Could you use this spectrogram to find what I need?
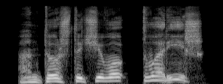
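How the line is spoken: Hoarse wheeze. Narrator (Russian): прохрипел я

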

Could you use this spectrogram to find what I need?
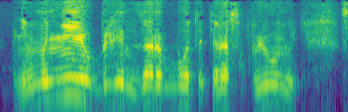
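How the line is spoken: Groaning. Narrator (Russian): стонал Протасов

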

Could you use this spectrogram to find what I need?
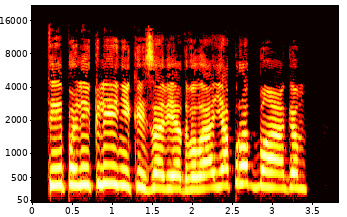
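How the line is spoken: Annoyed outburst. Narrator (Russian): выкрикнула раздосадованная Ульяна

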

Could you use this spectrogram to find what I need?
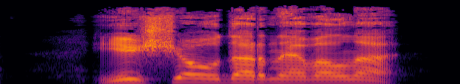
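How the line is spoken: Yelling. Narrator (Russian): Я заорал

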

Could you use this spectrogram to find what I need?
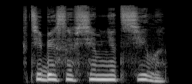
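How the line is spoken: Sad speech. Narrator (Russian): грустно произнесла

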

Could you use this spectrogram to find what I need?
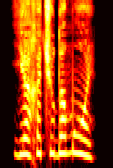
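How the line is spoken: Sobbing. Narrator (Russian): Всхлипывая, проговорила она

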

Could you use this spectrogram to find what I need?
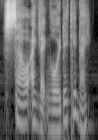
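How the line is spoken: Soft timid sobbing voice. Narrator (Vietnamese): một tiếng nói nhỏ nhẹ rụt rè pha lẫn cả tiếng nấc nghẹn ngào ai oán

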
